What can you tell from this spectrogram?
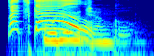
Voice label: cartoon "let's go"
